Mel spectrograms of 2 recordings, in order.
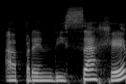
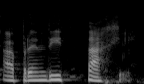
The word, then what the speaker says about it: aprendizaje: Y también las letras Z también se pronuncian así. Entonces, en vez de decir aprendizaje, pon atención cuando veas esa palabra en la pantalla, ella dice aprendizaje.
